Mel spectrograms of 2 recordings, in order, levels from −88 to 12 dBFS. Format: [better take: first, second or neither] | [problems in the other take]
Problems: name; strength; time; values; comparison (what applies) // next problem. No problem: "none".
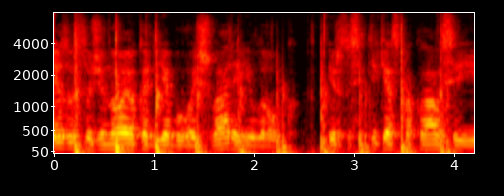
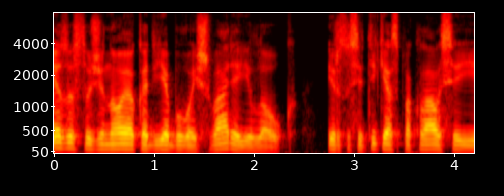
second | background sound (Run); 5 dB below the speech // room echo; dies away in 0.2 s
